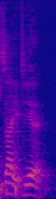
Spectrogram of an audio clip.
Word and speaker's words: 再见: It's 再见. It means we're gonna meet again. It means 再见.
